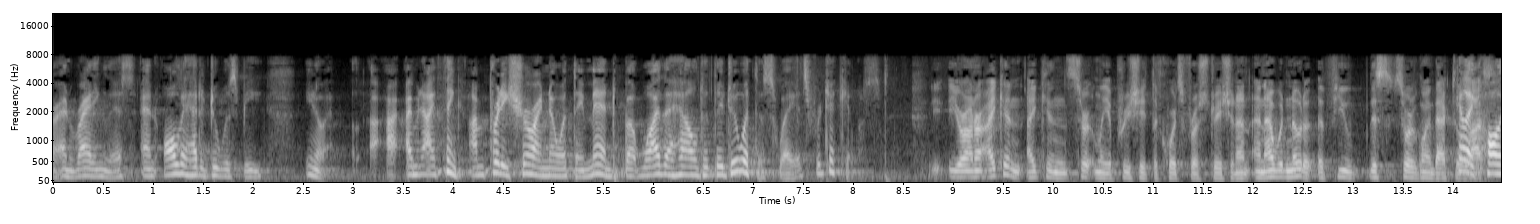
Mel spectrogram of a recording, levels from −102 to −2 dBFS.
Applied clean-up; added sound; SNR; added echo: none; none; none; none.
